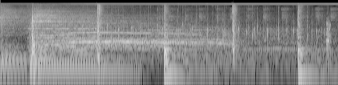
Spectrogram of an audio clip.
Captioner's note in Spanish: Ovación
